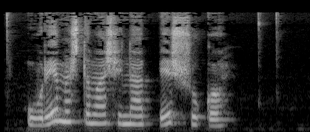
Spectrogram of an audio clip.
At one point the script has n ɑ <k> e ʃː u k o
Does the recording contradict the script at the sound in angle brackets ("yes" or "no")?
yes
